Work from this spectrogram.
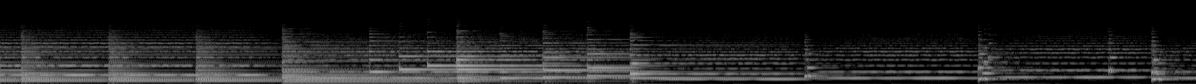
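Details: Gentle melodic instrumental music with sustained bowed and plucked tones and soft chords, with no animal calls heard.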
